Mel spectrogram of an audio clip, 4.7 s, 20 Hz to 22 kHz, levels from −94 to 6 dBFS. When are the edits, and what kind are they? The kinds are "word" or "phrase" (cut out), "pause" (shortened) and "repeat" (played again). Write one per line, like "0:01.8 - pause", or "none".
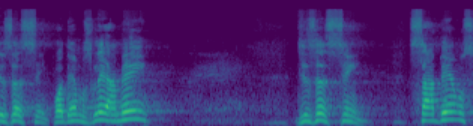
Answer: none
